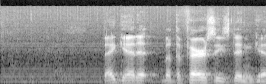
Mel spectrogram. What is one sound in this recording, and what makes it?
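A middle-aged man speaks with animation through a microphone in a reverberant room.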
